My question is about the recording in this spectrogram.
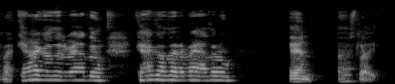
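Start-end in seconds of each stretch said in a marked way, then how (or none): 0.2-1.0 high, pleading student voice; mock whiny child asking permission; whiny kid asking. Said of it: "everybody has to go to the bathroom". 1.4-2.4 put-on high, faster pleading child voice; mock toddler nagging to go; whiny kid asking. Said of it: "like they're three-year-olds".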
